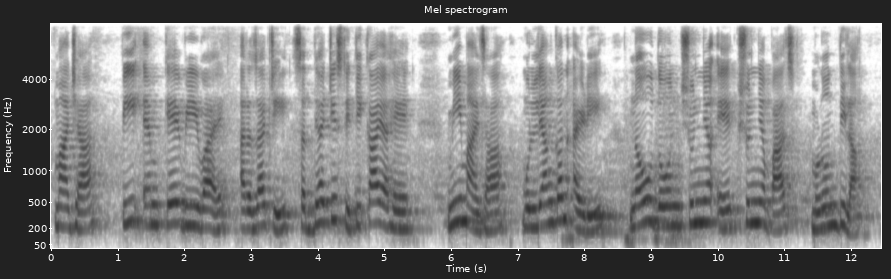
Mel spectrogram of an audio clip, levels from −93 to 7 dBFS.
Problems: constant background noise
